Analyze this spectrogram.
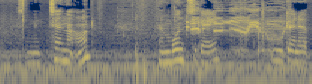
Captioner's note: Ovilus powering on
